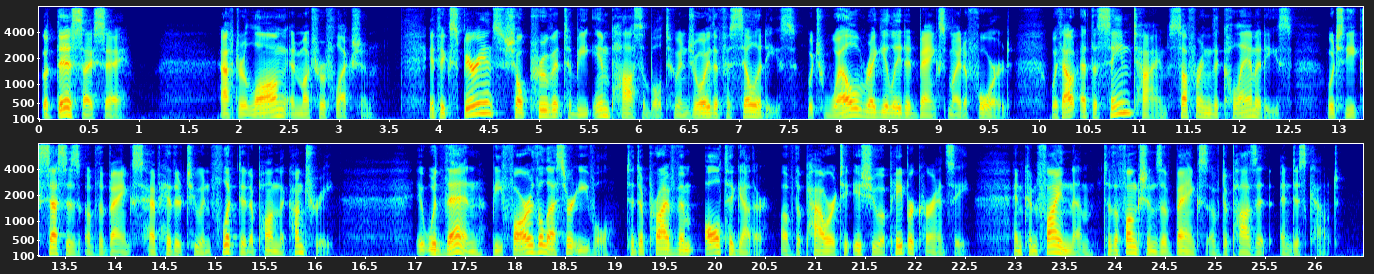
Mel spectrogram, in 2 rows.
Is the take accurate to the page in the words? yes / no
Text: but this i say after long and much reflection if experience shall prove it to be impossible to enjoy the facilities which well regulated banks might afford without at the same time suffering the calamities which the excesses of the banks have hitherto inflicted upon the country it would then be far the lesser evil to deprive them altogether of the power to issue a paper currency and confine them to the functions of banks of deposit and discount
yes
